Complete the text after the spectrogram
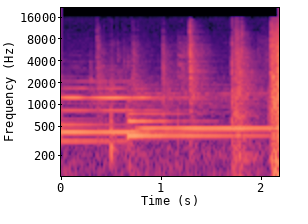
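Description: door opening

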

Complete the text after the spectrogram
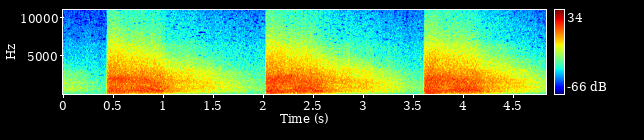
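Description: rifle shots

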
